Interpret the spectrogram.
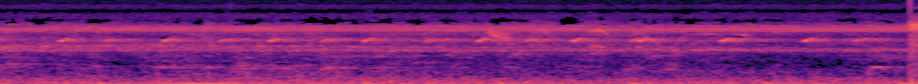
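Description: Small birds chirping: a faint high chirp repeated evenly about three times a second over quiet outdoor background noise.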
